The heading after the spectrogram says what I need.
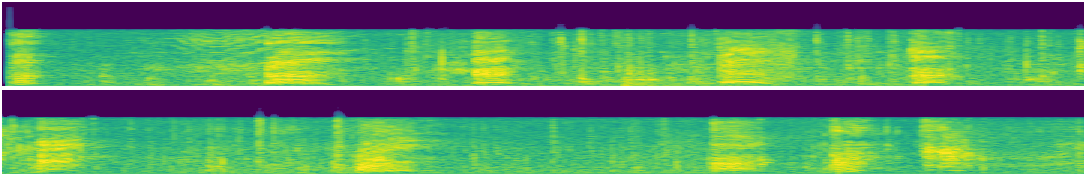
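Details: Two Vizsla dogs with kennel cough give repeated harsh, honking coughs with retching sounds.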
